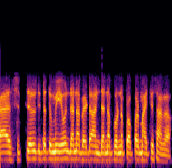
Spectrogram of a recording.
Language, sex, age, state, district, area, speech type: Marathi, male, 30-45, Maharashtra, Thane, urban, conversation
